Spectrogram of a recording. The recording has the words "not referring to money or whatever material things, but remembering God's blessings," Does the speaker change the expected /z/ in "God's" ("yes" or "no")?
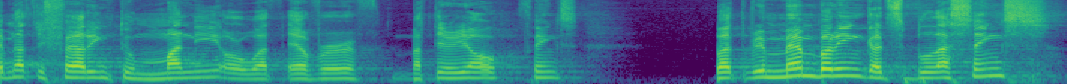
yes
